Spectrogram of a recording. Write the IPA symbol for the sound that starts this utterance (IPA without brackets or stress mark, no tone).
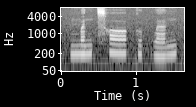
m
